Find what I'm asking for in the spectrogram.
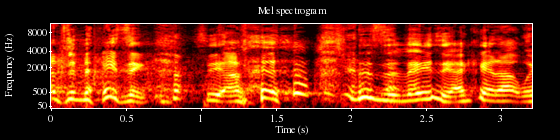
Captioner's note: laughs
